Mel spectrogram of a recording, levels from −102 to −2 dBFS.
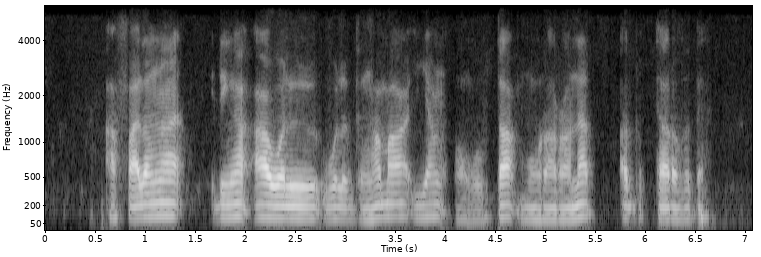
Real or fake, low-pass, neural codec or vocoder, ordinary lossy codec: fake; 5.4 kHz; codec, 16 kHz, 2 kbps, X-Codec, HuBERT features, trained on LibriSpeech; Opus, 16 kbps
